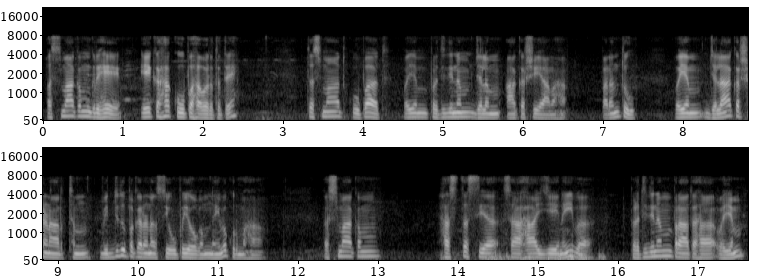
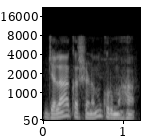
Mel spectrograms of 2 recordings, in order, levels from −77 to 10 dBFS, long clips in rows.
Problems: none marked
